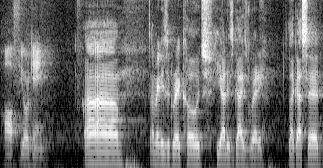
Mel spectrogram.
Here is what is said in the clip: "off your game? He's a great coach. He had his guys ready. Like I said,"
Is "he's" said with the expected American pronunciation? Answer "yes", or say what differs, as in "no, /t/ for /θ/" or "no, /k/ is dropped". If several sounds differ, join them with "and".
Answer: yes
